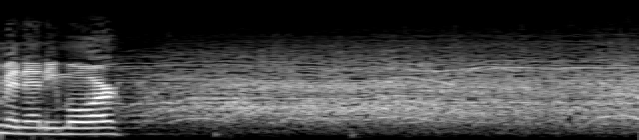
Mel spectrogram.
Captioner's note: applause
